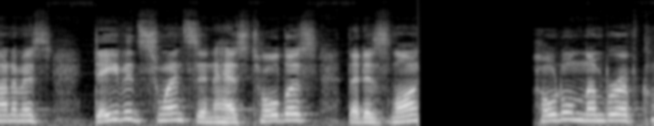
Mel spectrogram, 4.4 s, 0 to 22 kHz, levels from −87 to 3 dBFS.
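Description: Speech with a stream reconnect from 2.80 to 3.60 s: a flat 0.75 s gap on the waveform and a blank spectrogram column, then the audio resumes roughly 0.4 s later in the stream.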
